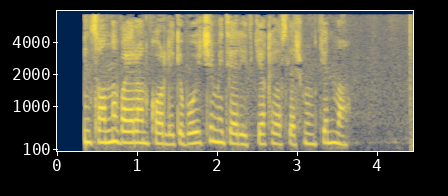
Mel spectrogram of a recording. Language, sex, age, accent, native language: Uzbek, female, 18-24, Toshkent shahri, Uzbek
